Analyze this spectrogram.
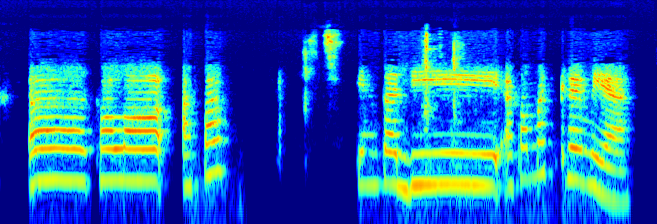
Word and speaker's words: makrame: Kalau apa yang tadi apa makrame ya? Gimana sih bacanya? Makrame gitu kan? Makrame. Tulisannya makrame. Tulisannya makrame, Bu, aku kurang ngerti yang bener ya. Iya, lidah Jawa Cikgu ya kita ya. Dibaca kabeh hurufnya.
